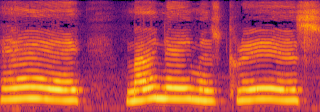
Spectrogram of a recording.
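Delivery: put-on very high, very slow, squeaky chipmunk kid voice. Teasing Chris that his voice hasn't dropped yet, mocking Chris's chipmunk voice. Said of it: "Just a little chipmunk kid".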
